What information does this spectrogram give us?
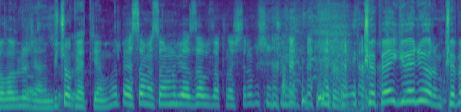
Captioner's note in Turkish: Gülüşmeler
